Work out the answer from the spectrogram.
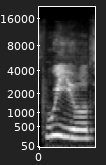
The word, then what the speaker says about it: build: So build is pronounced with just the I. There's no, you don't say the D. It's just build. It's a weird spelling actually. You'd think it'd be pronounced build or something, but it's not.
